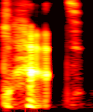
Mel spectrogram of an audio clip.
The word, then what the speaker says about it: cat: This is the ash sound. A. To make this sound, your mouth needs to be very wide like you're about to smile. And your tongue should be low and flat in the front of your mouth.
